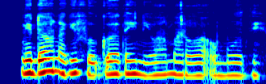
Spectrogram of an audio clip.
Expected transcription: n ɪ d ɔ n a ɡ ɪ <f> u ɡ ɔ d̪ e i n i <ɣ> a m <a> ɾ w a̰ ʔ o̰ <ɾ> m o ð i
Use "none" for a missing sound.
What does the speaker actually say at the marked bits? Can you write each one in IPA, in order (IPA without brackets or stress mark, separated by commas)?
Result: f, w, a, none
